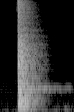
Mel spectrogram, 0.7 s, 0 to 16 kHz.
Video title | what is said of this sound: NTN Bearing Upgrade On Hyper 2020 Wheels. | it'll give a more of a dead sound when it's all the way down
